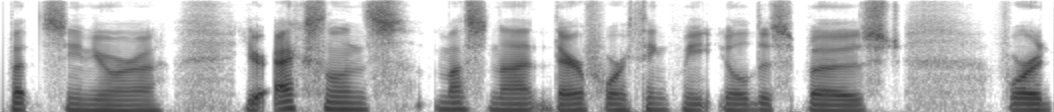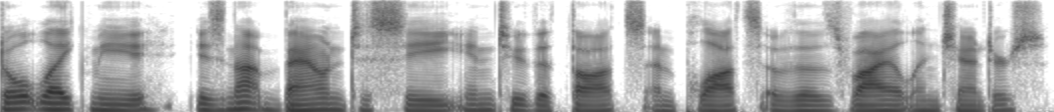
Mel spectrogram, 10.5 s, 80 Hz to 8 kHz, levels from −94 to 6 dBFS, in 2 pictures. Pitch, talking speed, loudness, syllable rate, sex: 115 Hz, 170 wpm, -22 LUFS, 4.7 syllables/s, male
